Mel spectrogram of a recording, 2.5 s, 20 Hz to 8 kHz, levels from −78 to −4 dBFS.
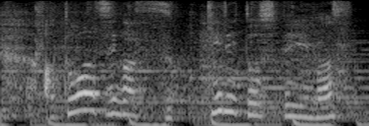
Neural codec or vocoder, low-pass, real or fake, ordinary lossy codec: none; none; real; none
